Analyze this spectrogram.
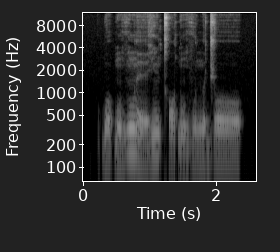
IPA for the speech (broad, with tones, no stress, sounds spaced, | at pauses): ɓ o˨ ɓ ũ˨ v ũ˦ ɾ eː˨ ɣ ĩ˦ kʰ ɔ˨ ɗ ũ˨ v u˦ n ʊ˦ d͡ʒ oː˦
